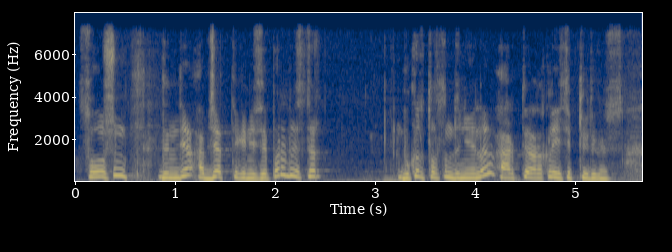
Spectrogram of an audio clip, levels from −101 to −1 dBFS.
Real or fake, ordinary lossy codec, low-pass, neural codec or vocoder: real; none; 7.2 kHz; none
